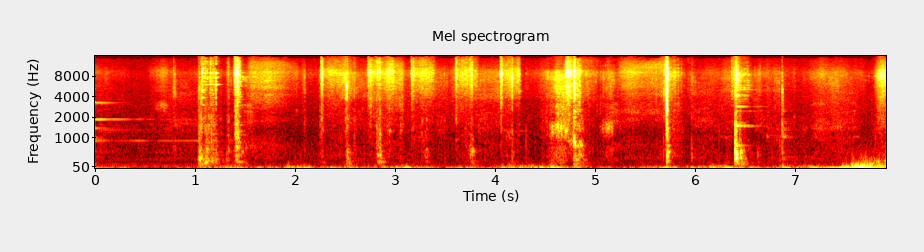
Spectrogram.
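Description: A trowel scrapes and clinks against a plastic tub of mortar.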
